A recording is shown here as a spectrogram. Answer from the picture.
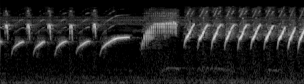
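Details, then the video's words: Canary singing spaced rising whistles, a long upslurred note, a short buzzy tone, then a fast series of bright descending chirps. "غناء كناري روعة Nyanyian burung kenari itu luar biasa"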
